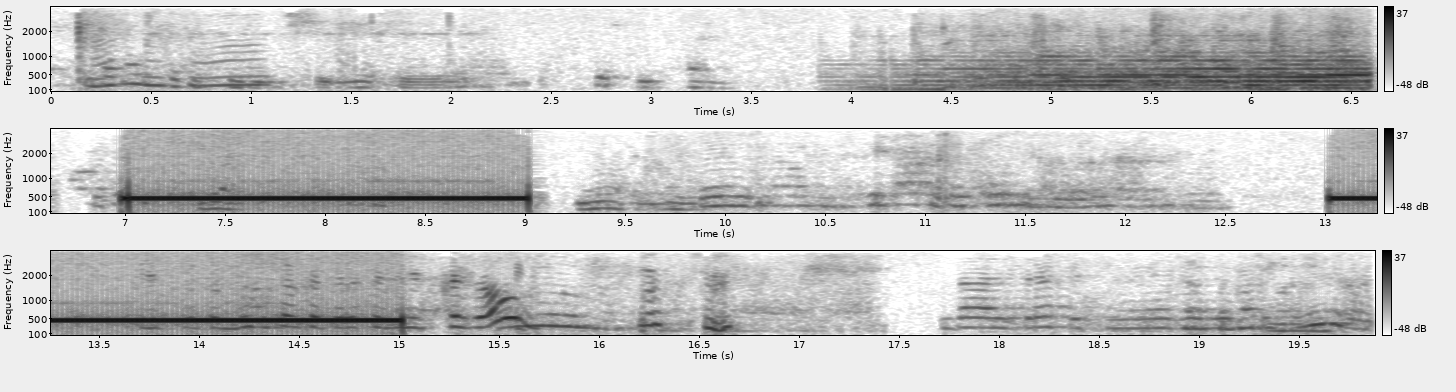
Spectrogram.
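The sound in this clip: A telephone ringback tone sounds while a call is transferred to a secretary: two long, steady single-pitch tones, each about two seconds, with people talking before, between and after them.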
